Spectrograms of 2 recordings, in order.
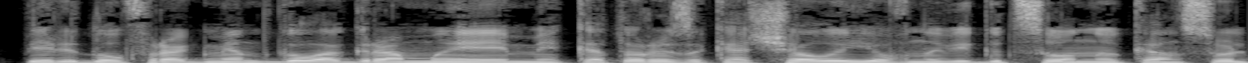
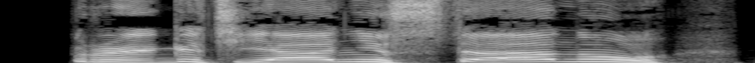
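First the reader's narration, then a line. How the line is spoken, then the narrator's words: Shouting, nearly sobbing. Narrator (Russian): почти рыдая крикнул Дел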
